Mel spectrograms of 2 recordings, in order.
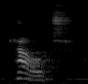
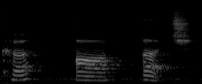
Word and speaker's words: couch: If you were sounding this out phonetically, it would be ka-a-uch, kutch, which ka-a-uch is not how we pronounce the word, and therefore this would be rule number 3, and that makes an ow sound.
